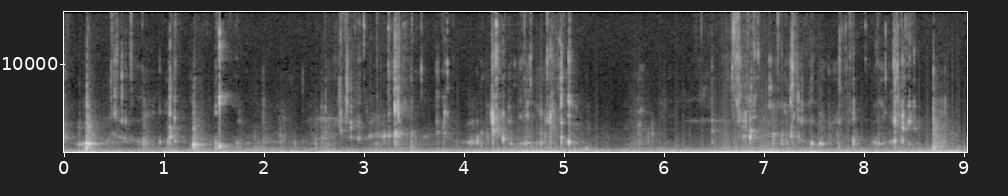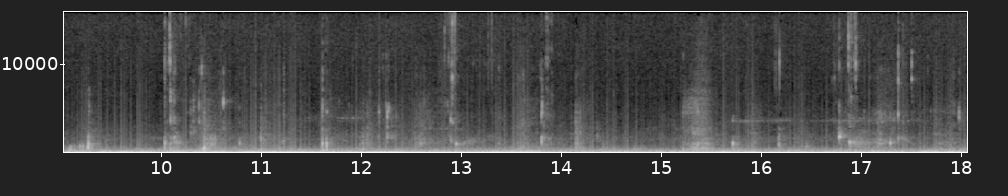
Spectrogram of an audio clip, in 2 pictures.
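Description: Close-miked chewing of wet red clay paste: irregular soft crunches and sticky clicks in the mouth, over a steady low rumble.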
